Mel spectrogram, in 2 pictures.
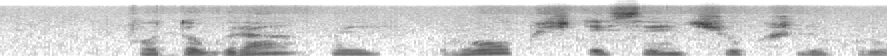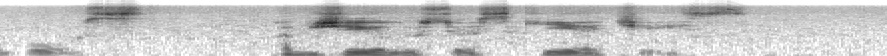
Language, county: Lithuanian, Šiauliai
